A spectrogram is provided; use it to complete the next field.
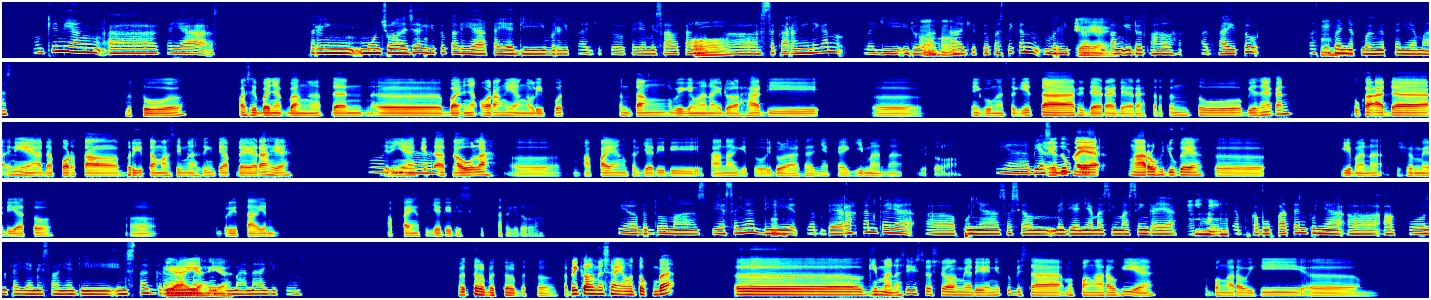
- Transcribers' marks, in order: tapping; other background noise; drawn out: "eee"
- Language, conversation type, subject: Indonesian, unstructured, Bagaimana menurutmu media sosial memengaruhi berita saat ini?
